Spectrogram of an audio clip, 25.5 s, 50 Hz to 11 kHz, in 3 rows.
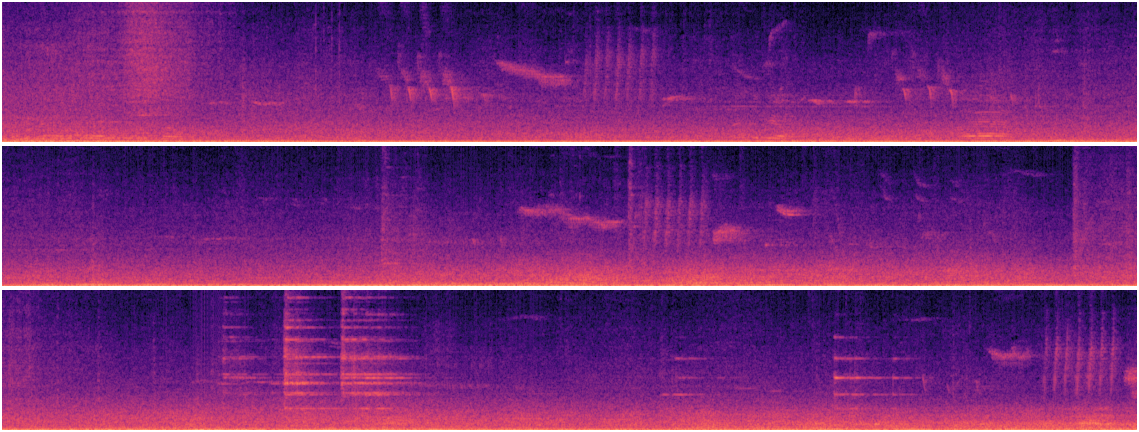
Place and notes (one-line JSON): {"title": "Narvarte Oriente, Ciudad de México, D.F., México - Just a busy corner in Mexico City", "date": "2016-02-11 12:30:00", "description": "Downstairs is a repair shop, cars passing by, birds, airplanes... Nice spot! Recorded with a Perception 220, to a Fast-Track Pro on Logic.", "latitude": "19.39", "longitude": "-99.15", "altitude": "2242", "timezone": "America/Mexico_City"}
